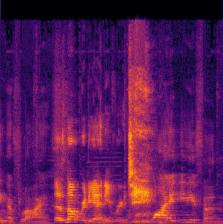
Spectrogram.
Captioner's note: laughs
